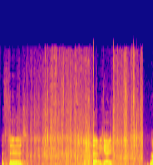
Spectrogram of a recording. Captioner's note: packet whirring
